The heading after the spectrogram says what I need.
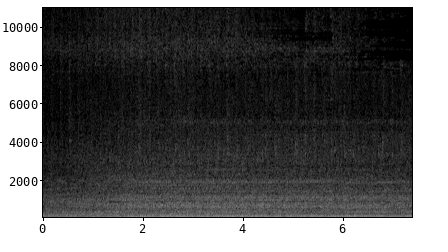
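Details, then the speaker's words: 1971 Range Rover petrol V8 idles with an uneven, loping beat because cylinder number one is not firing; next step is lubing the spark plug lead boots. "we're still not firing on number one right now"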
